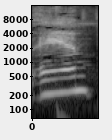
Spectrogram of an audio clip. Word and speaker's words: Anne: It depends on, some people spell it Anne, some people spell it Annie. – Okay, yeah. So I'm just gonna stick with Anne. Keep the E silent.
